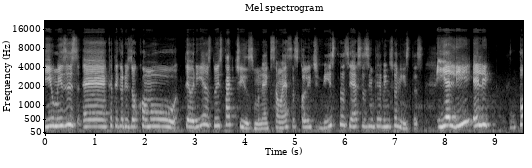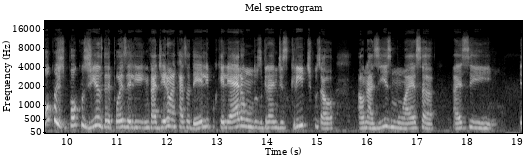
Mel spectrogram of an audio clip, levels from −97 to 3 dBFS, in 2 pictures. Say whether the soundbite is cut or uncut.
cut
